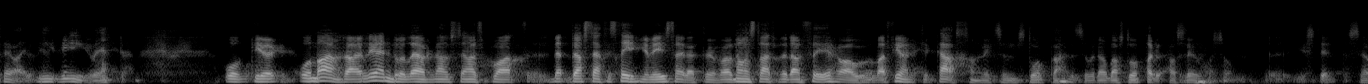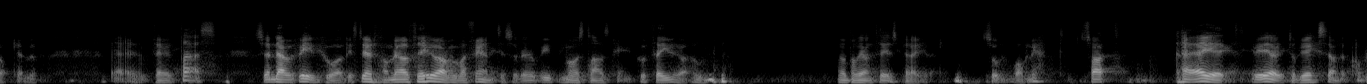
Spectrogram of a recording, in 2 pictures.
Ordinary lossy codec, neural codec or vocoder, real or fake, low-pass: none; codec, 16 kHz, 0.5 kbps, FreqCodec, larger model; fake; none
